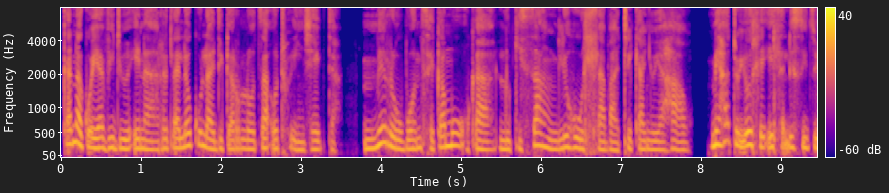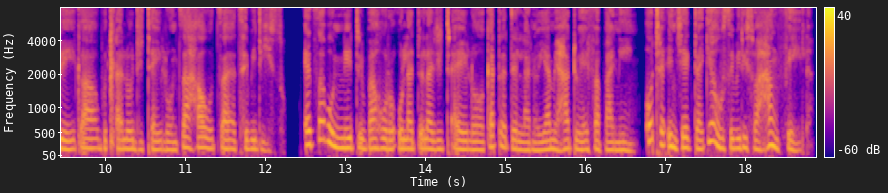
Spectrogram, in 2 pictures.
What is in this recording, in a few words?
Sesotho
